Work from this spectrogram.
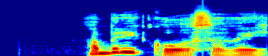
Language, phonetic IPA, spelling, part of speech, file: Russian, [ɐbrʲɪˈkosəvɨj], абрикосовый, adjective, Ru-абрикосовый.ogg
- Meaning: 1. apricot 2. apricot (color/colour)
